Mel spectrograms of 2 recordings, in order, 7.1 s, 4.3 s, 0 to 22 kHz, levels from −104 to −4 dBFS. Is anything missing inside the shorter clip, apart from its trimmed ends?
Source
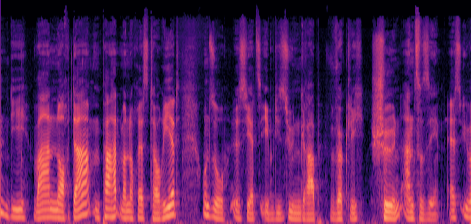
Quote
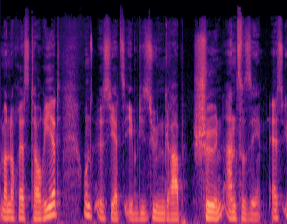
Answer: yes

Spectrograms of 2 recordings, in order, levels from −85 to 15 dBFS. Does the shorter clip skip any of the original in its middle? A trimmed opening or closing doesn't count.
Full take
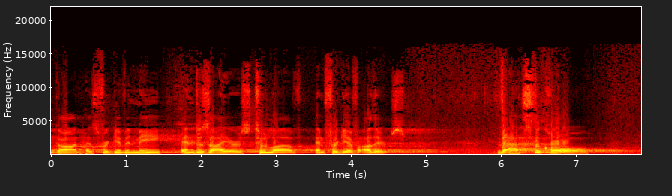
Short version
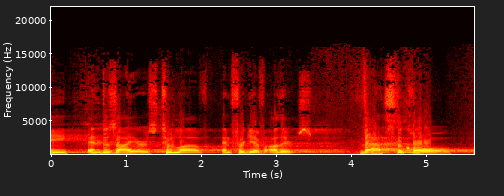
yes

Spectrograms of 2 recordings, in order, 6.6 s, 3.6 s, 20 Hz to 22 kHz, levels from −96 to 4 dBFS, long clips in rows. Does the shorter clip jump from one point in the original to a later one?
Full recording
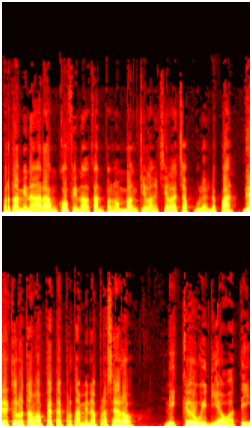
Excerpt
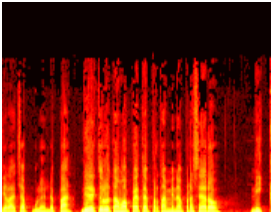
no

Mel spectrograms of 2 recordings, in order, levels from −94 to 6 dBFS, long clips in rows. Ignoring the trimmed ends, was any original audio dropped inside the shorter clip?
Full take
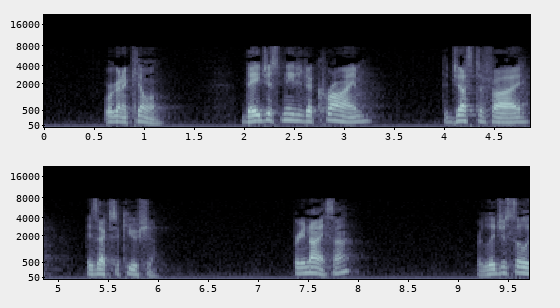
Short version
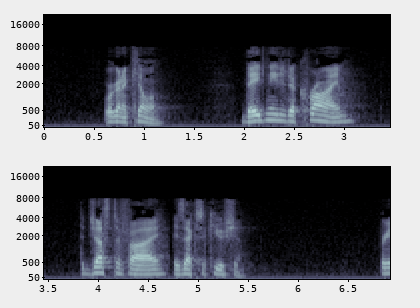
yes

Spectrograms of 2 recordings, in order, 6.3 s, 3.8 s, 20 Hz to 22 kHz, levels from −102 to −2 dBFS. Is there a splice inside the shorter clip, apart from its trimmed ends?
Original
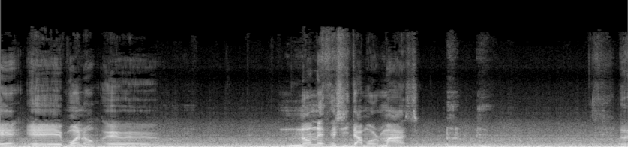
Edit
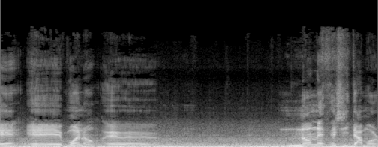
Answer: no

